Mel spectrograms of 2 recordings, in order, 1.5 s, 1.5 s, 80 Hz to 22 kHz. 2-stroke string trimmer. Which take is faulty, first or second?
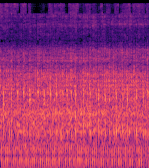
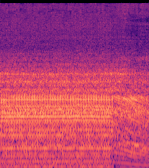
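second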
